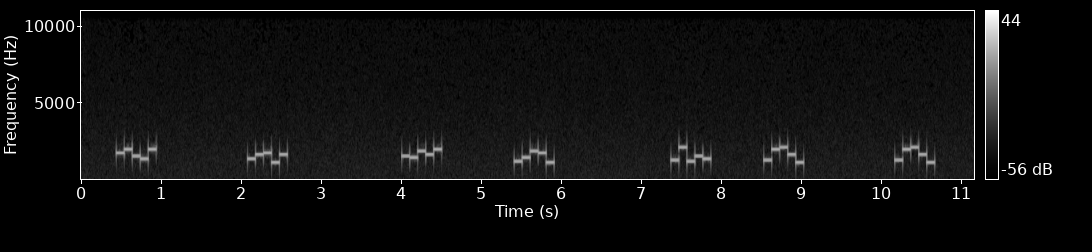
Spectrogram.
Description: Five-tone selective call (CCIR), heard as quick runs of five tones, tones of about 100 ms. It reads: 80640 47817 65970 25981 33264 30071 30071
